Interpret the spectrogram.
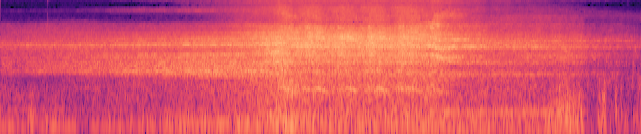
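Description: A train passing on the East Coast Main Line: the rush of wheels on rail builds over several seconds, is loudest in the middle, then fades and cuts off sharply near the end as the train clears.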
